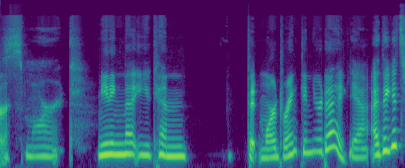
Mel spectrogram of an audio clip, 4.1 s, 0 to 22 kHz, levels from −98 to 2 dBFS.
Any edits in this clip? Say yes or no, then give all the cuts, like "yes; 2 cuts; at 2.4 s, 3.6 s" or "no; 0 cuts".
no; 0 cuts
